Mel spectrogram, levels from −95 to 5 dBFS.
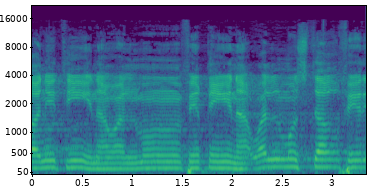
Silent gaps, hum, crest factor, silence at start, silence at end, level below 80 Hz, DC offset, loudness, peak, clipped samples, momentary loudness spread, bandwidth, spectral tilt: none; none; 16 dB; 0 s; 0 s; -42 dBFS; under 0.1%; -25 LUFS; -8 dBFS; under 0.1%; 4 LU; 16 kHz; -4.5 dB/octave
